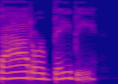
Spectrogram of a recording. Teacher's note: For example, for the B sound, as in bad or baby, your lips come together to block the air and then release it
